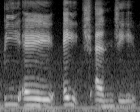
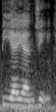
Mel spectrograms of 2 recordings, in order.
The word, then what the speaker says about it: Bang: Bong as in Bahng. Well, obviously Bang Chan comes from Bong, but he didn't spell it Bong. Like, he purposely spelled it Bang.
